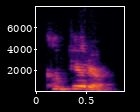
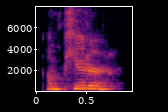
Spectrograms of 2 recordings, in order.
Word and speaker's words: computer: Computer. Computer. All right, so what are you doing so that the listener can hear the stress there? Computer. I think the second syllable sounds stressed.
